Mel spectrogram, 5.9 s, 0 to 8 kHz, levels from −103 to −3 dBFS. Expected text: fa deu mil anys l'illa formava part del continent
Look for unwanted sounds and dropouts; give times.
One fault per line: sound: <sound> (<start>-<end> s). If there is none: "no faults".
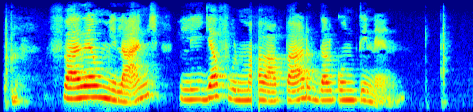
sound: dropout (3.1-3.2 s)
